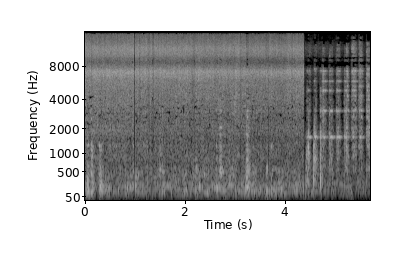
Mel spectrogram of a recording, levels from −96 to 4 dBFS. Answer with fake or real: real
